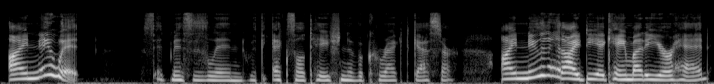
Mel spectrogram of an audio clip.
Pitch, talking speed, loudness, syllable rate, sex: 230 Hz, 185 wpm, -18 LUFS, 4.9 syllables/s, female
